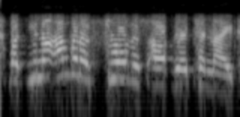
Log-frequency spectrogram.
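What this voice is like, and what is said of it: Jamaican Canadian accent. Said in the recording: “I'm Jamaican slash Canadian, so I sound very different”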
